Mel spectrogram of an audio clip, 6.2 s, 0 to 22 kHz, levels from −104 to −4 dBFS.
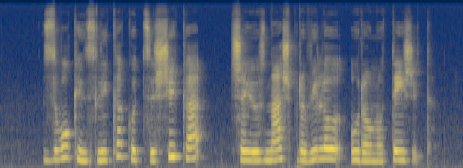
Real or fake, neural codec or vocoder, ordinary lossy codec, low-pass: real; none; none; 19.8 kHz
